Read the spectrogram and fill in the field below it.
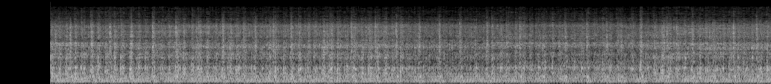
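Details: Voskhod 3M two-stroke knocking hard at idle and high revs in 3rd-4th gear, despite a clean piston and new rings; started after decelerating in 4th, owner suspects crankshaft: busy, rapid metallic rattle over the exhaust.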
